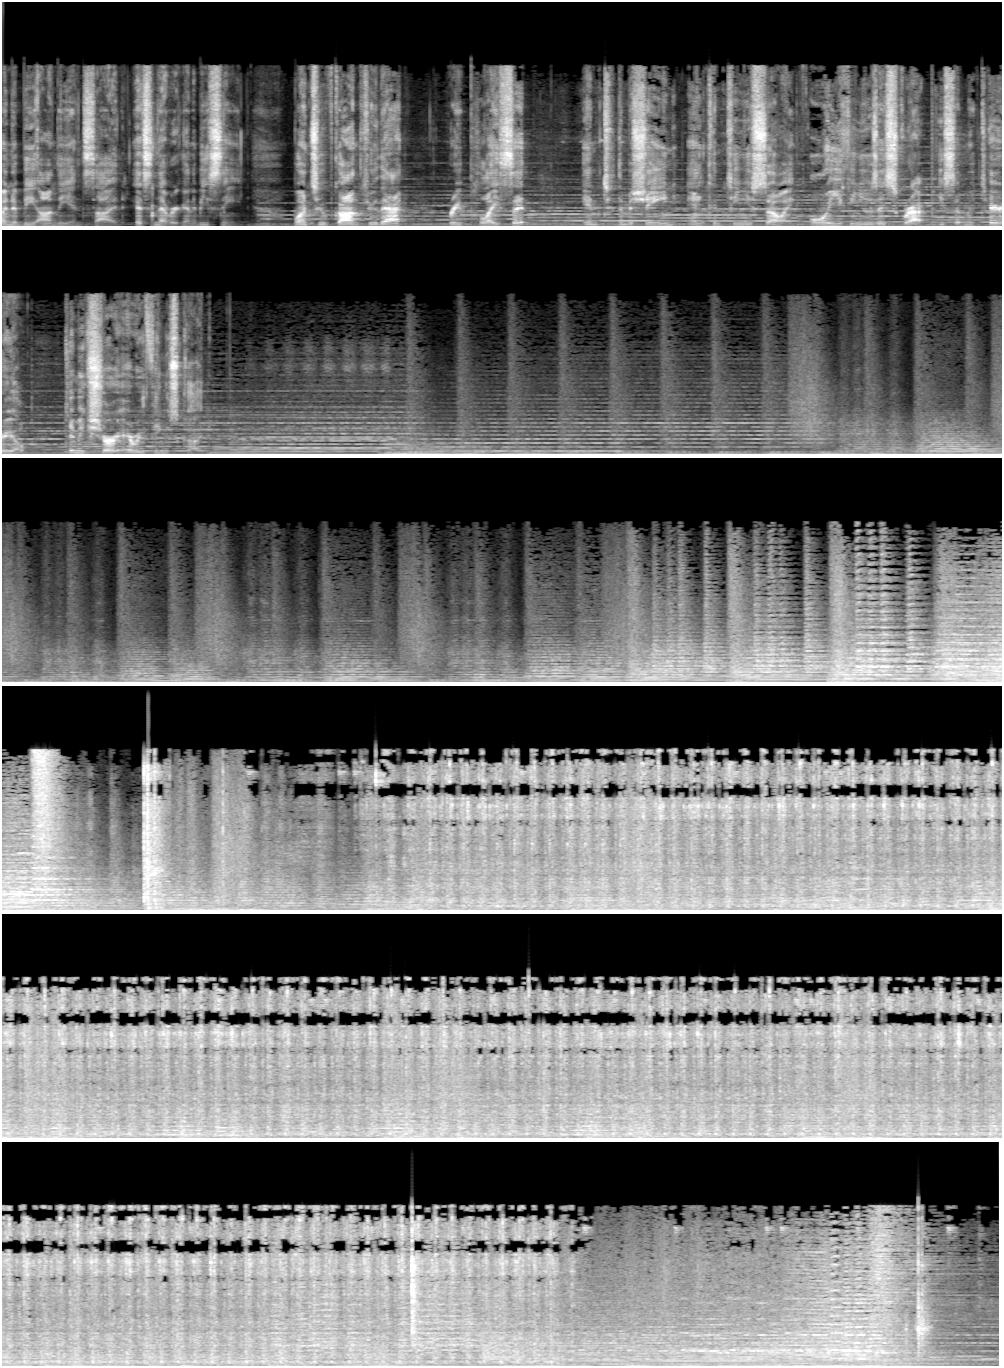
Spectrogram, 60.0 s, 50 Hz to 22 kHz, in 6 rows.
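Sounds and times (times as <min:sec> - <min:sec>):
background music: 0:00.0 - 0:59.9
sewing machine stitching: 0:31.4 - 0:59.6.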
